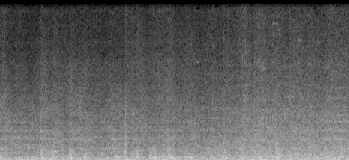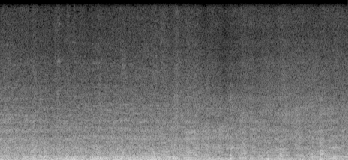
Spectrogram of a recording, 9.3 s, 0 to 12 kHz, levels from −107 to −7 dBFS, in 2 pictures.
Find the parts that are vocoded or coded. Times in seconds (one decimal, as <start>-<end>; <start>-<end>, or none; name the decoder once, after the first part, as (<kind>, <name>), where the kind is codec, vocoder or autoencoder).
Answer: 0.0-2.6 (codec, SNAC); 6.8-9.3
